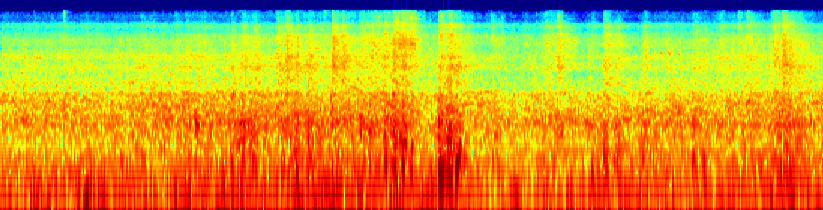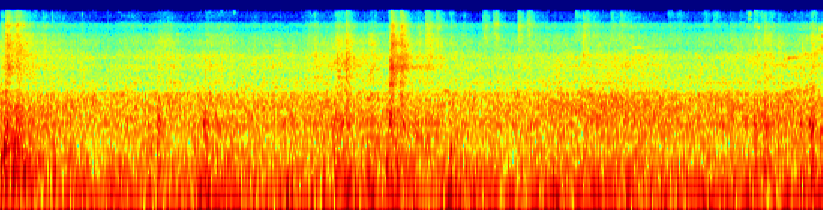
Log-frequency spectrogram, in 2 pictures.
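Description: Passenger train running along the track: a steady rumble of wheels on rails with a few sharper clacks over rail joints, the loudest about three and a half seconds in.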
